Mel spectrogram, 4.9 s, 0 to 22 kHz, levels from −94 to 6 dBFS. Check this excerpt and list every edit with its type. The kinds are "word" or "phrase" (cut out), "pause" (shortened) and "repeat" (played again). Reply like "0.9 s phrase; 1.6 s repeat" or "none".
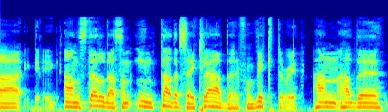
2.2 s word; 3.8 s pause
